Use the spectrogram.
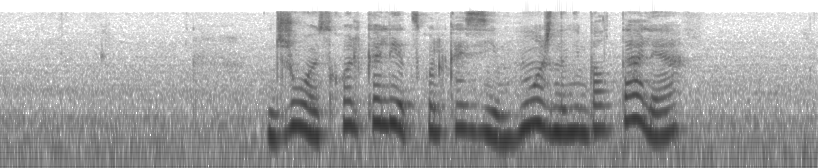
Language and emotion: Russian, positive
